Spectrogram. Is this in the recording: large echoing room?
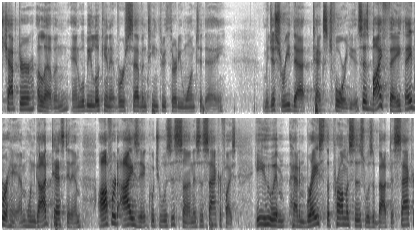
yes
